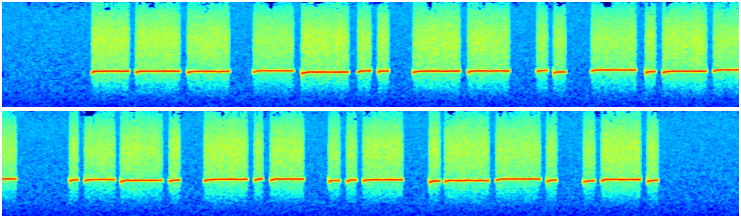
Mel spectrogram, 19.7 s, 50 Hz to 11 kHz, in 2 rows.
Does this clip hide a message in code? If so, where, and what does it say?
Yes: Morse code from 1.1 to 18.6 s, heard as a whistle, hand-sent with a straight key, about 10 wpm. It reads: OZMIY PKUPR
